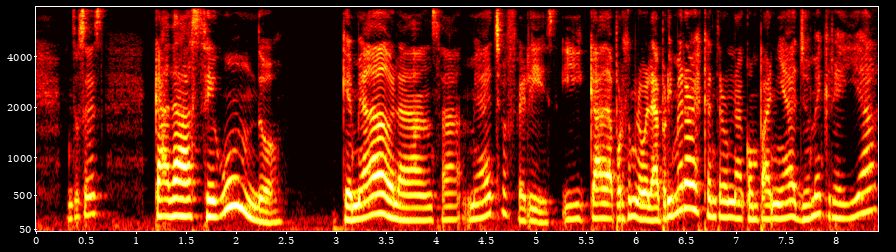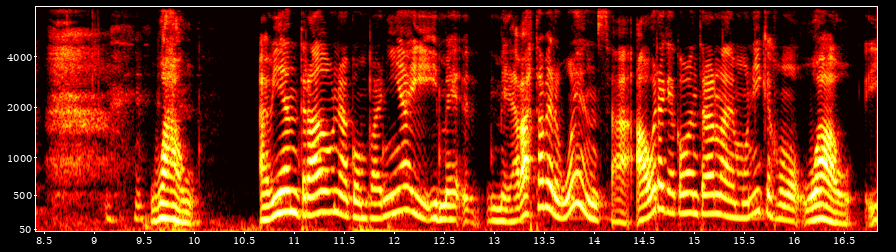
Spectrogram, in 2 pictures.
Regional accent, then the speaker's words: Argentina; No sé si a vivir mucho tiempo, porque soy argentina y necesito calor

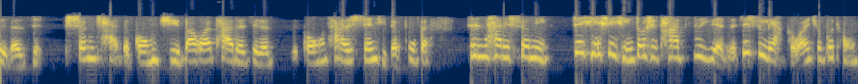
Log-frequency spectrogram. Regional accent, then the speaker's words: Taiwan; 作为一个台湾本地的本省人

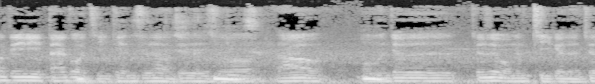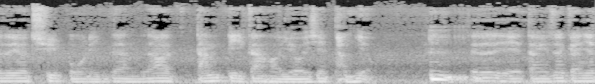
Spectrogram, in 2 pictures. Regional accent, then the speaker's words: Taiwan; 跟他介绍说我是台湾来的这样。

